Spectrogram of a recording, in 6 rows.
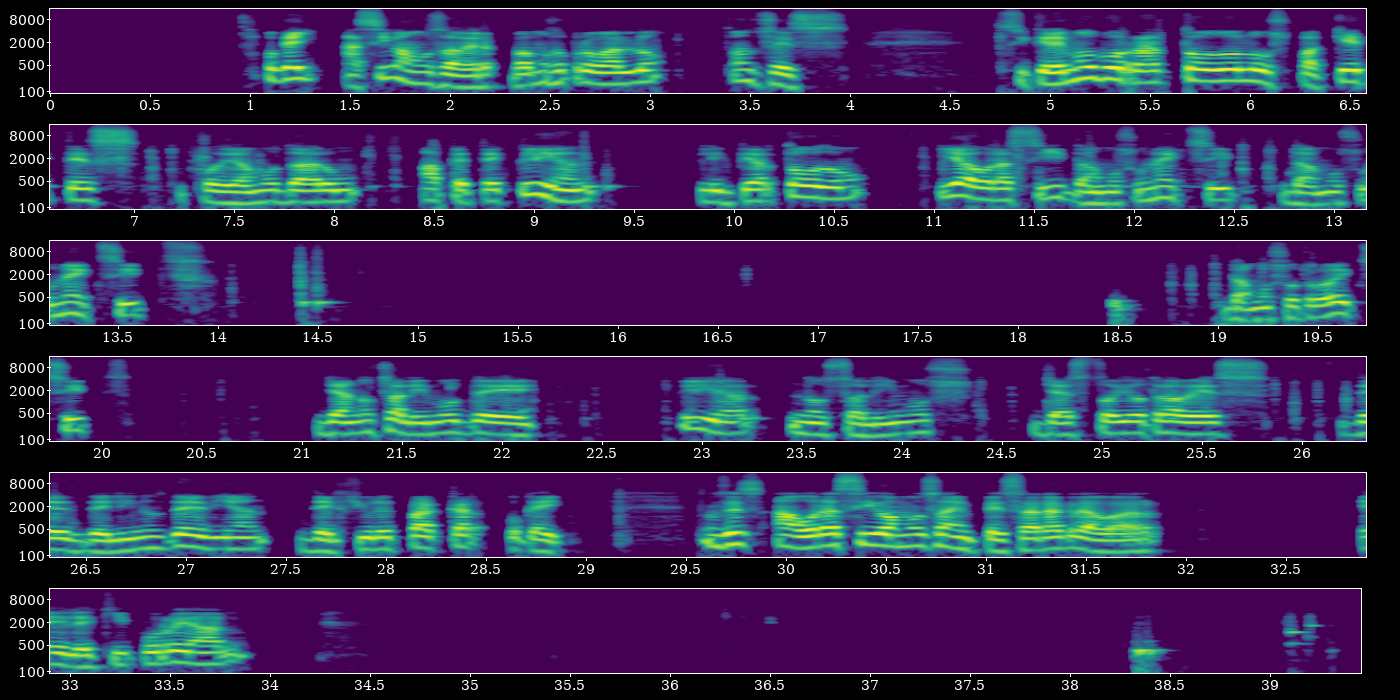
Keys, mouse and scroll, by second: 4.3-8.3 typing, 9.0 Return, 10.5-13.1 typing, 14.2 typing, 18.3-25.6 typing, 25.9 Tab, 26.1 Return.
